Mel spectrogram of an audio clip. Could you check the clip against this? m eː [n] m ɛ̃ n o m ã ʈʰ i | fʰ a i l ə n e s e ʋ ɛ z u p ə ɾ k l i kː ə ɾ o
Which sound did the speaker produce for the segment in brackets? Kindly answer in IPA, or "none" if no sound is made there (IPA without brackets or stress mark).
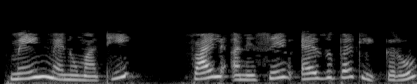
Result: n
